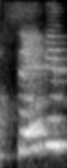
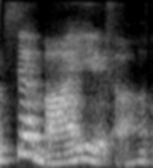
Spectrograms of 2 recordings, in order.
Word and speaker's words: semi: 저 사람 세미 프로래 이렇게 얘기하잖아. 프로의 세미 반 정도라는 뜻이죠. 그러니까 프로 전 단계라는 뜻인데 이게 영어로 정확한 발음 세마이예요.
